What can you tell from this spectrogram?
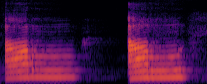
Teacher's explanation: You can say it, but when you say ar, you will see the inhiraf is more clear because you need to stick the tongue to the palate for a while for ar, for the tawassut to take place.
